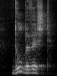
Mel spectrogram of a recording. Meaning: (adjective) 1. purposeful, deliberate 2. resolute, determined; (adverb) purposefully
- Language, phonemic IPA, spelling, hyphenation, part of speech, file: Dutch, /ˌdul.bəˈʋʏst/, doelbewust, doel‧be‧wust, adjective / adverb, Nl-doelbewust.ogg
